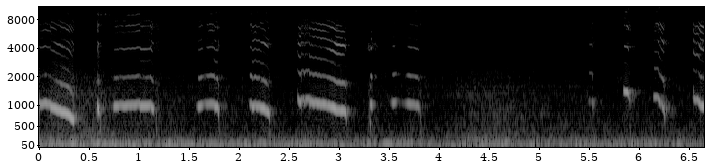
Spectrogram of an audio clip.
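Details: Italian Greyhound puppy whimpers in thin, high whines, several sliding downward, repeated roughly every half second, over a steady low rumble.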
